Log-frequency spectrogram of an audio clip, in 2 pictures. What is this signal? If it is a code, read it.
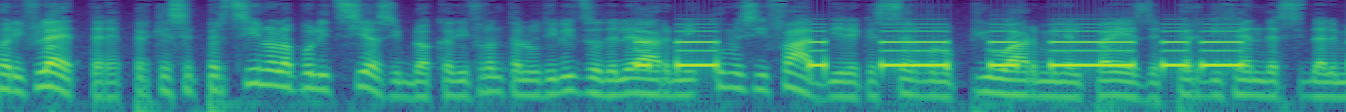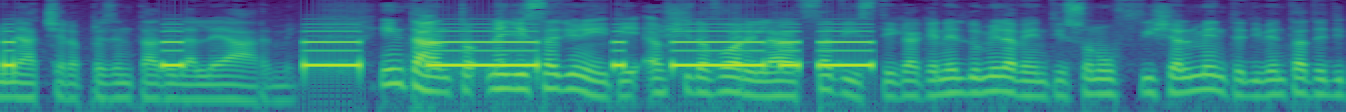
Beeps of irregular length, with speech in Italian. There is no code.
